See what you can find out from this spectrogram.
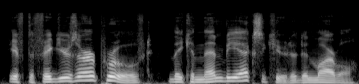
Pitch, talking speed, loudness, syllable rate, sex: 120 Hz, 200 wpm, -17 LUFS, 6.4 syllables/s, male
